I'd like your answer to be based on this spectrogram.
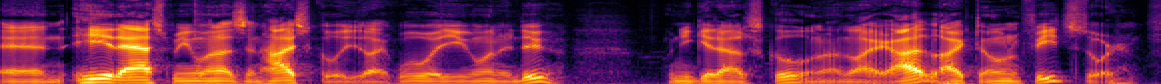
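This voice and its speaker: A man with a West Texas accent speaks at a very fast pace in a very deep, low voice with ordinary pitch variation. The recording is very clean, with a silent background. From Amarillo, Texas. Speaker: farrier supply business owner. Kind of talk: casual interview. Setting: live at a farrier clinic.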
